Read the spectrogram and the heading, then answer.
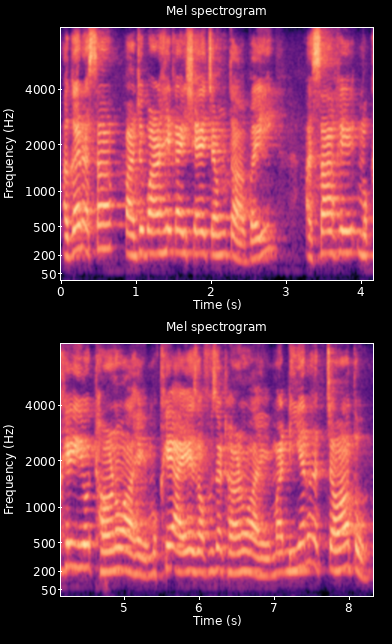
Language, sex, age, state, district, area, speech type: Sindhi, male, 18-30, Maharashtra, Thane, urban, spontaneous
